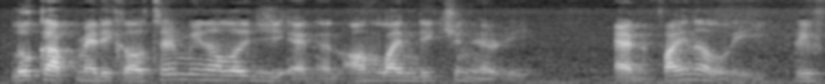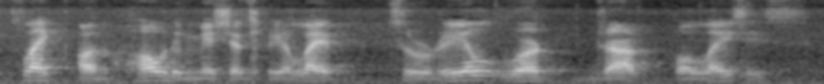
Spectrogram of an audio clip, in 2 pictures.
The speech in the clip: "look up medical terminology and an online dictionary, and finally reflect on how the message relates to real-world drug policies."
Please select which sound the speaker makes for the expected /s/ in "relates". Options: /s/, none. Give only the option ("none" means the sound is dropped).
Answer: none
